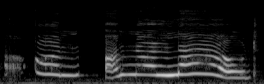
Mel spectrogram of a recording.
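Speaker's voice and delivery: put-on high, slow, crying little girl; tearful child. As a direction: plead on the edge of tears. Frightened child near tears.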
